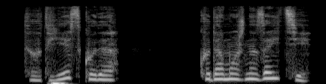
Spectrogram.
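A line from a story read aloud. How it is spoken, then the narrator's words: Breathless. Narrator (Russian): выдохнула я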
